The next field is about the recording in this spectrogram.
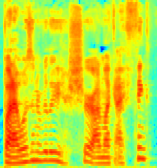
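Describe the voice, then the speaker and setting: A young man giving casual, earnest reaction commentary as a podcast host, stumbling and repeating words now and then. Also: fairly high pitch. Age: young adult. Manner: halting, stuttering, repeats words.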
